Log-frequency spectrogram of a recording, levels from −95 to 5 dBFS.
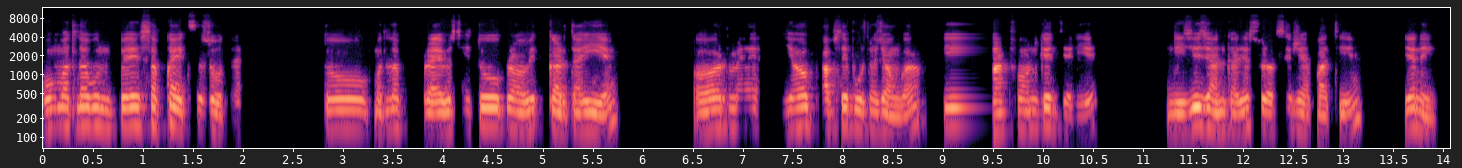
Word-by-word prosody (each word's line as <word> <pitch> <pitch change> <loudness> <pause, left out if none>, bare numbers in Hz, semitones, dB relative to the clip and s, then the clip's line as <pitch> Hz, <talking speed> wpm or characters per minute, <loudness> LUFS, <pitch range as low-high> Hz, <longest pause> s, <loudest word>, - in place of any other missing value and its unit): वो 140 - +2
मतलब 150 0 +2
उन 145 -2 +1
पे 150 +1 +5
सबका 150 - +1
एक्सेस 410 -1 0
होता 395 - -2
है। - - -14 0.8
तो 135 -1 +1
मतलब 135 +2 -4 0.2
प्राइवेसी 125 +2 +1
तो 145 -1 +6
प्रभावित 135 -1 +1
करता 125 -2 +1
ही 125 -1 +2
है। 115 - 0 0.9
और 140 +2 +1
मैं 145 0 -9 0.3
यह 140 +1 +1 0.2
आपसे 135 +2 +3
पूछना 130 -1 0
चाहूँगा 110 -4 0 0.3
कि 145 - +1 0.4
स्मार्टफ़ोन 130 +1 +1
के 150 - +6
ज़रिए, 385 - -7 0.8
निजी 120 +5 +6
जानकारियाँ 125 0 0
सुरक्षित 130 -2 -2
रह 120 - -2
पाती 115 +1 -2
हैं, 190 - -7 0.5
या 145 - +3
नहीं? 105 -8 -3
135 Hz, 145 wpm, -22 LUFS, 125-145 Hz, 0.9 s, तो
